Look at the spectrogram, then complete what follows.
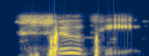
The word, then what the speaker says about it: Set: The name and origin, the meaning of the name Set is unknown, but it is thought to have been originally pronounced Suti.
